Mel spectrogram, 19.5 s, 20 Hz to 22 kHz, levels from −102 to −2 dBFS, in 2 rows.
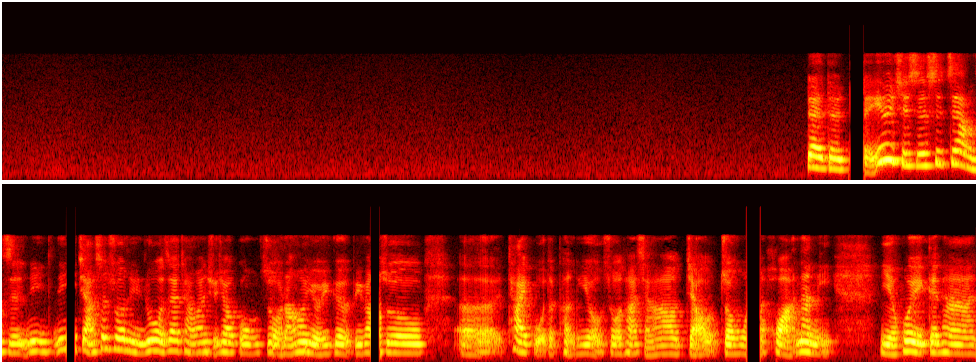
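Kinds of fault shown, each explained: Bluetooth dropout: Audio packets most likely missed their deadline on the way to the headphones and were thrown away, leaving the output silent until usable packets arrived again. The speech has four brief holes, at 8.48, 10.38, 13.42 and 17.19 s, lasting about 0.16, 0.12, 0.11 and 0.16 s. After each gap the speech resumes further along, as though it had carried on playing unheard.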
